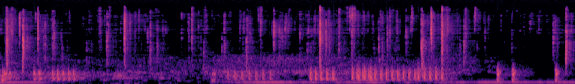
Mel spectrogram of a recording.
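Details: Croakers heard by hydrophone under the Marina Drive bridge, Seal Beach, on a busy underwater day: soft buzzy pulsed bursts building into a louder rapid knocking run, over a constant low hum with sporadic snapping pops.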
